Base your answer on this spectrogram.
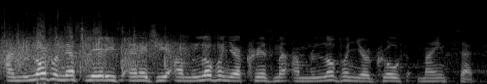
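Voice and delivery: very loud, high cheering praise; host cheering on the audience's energy; hype. Real, not acted. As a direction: pump the crowd up. Hyping the audience.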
